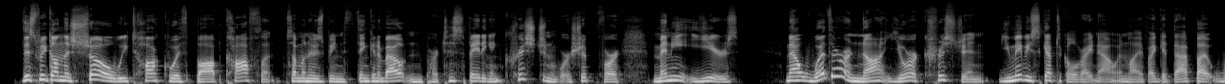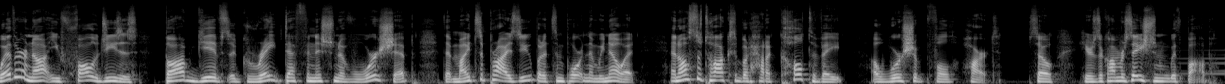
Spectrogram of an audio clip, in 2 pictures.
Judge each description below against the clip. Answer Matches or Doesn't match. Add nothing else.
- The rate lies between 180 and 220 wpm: Matches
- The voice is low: Doesn't match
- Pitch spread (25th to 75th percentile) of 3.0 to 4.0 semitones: Doesn't match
